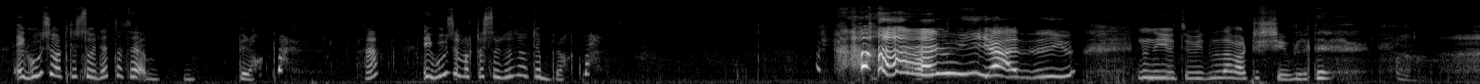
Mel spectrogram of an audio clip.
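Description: A young girl talks close to the microphone.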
